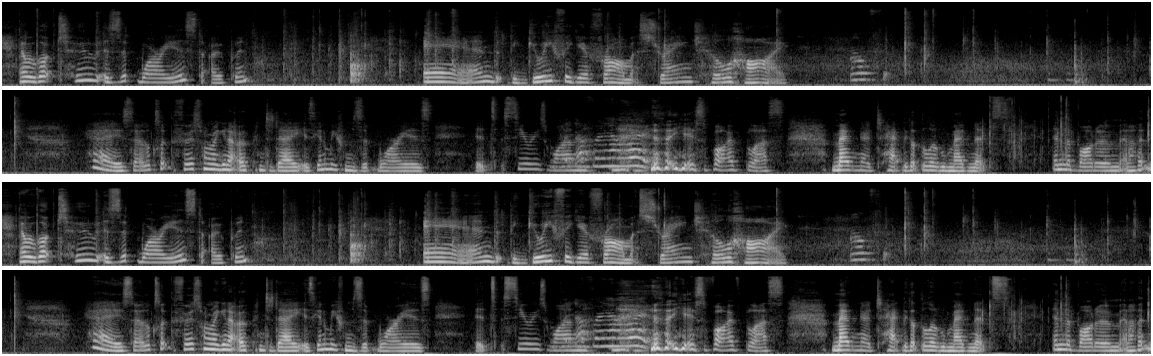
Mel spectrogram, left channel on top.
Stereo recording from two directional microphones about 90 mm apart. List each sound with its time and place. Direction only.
0.0 s a sound: 35° right (ahead or behind)
0.4 s speech: 35° right (ahead or behind)
4.2 s a child's voice: 30° right (ahead or behind)
12.4 s speech: 35° right (ahead or behind)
